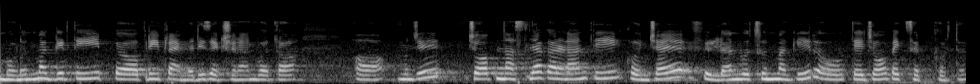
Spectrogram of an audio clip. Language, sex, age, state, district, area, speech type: Goan Konkani, female, 18-30, Goa, Bardez, urban, spontaneous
